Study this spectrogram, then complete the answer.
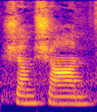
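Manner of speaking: शमशान said as shamshan, both श clear; correct sh sound. Shown as a demonstration.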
